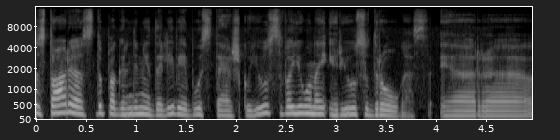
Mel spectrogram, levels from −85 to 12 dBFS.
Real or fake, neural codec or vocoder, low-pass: fake; vocoder, 44.1 kHz, 128 mel bands every 256 samples, BigVGAN v2; 14.4 kHz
